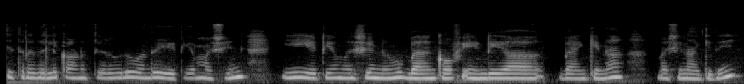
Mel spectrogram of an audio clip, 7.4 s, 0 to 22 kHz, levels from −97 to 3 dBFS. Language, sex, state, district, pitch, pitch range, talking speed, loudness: Kannada, female, Karnataka, Gulbarga, 205 Hz, 195-220 Hz, 130 wpm, -34 LUFS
